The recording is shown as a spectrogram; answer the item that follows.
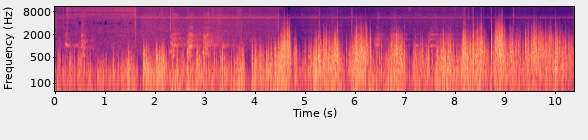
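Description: Wind buffeting the microphone in uneven gusts, with sharp clicks of a horse's hooves and a person's footfalls on frozen ground, more of them in the second half as the horse trots on the lead.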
